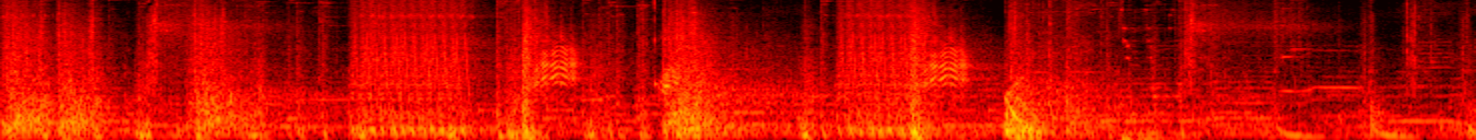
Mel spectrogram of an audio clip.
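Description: Rapid gunfire in the Enter the Gungeon video game, loud dense bursts of fast shots in several clusters separated by short gaps, with impacts and crashes mixed in and no talking.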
